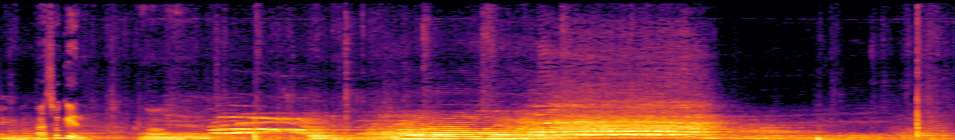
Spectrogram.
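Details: Cattle raging in a pen at a farm in Kuningan, West Java, a young non-poel 'leher beton' animal: one long arched moo swelling and fading over about three seconds, with short voices and clatter before and after.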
